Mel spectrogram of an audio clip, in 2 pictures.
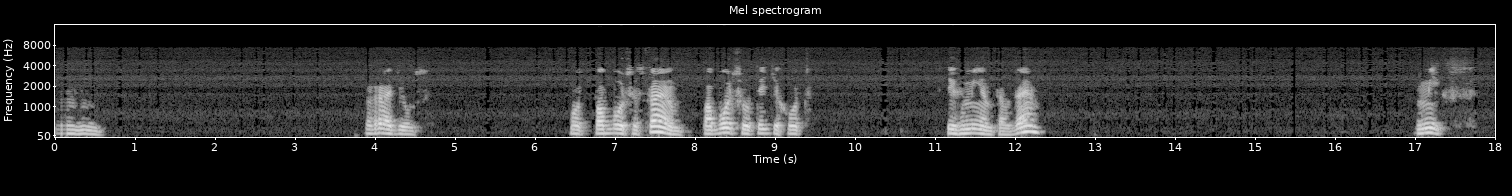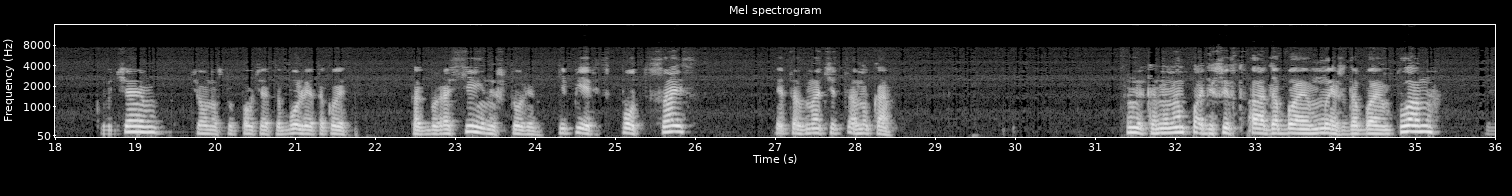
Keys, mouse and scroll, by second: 3.9-7.6 drag, 13.1-18.8 drag, 31.4 KP_3, 32.8 shift+a.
